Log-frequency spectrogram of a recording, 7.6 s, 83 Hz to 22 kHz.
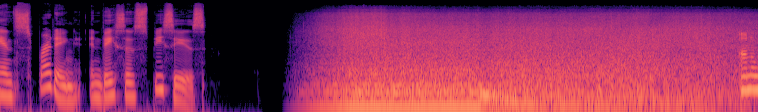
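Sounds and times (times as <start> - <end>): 
speech: 0.0 - 2.1, 7.4 - 7.5
loud steady rush of water and spray on a lake: 2.9 - 7.5
wake surfing motorboat engine drone on a lake: 2.9 - 7.5.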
